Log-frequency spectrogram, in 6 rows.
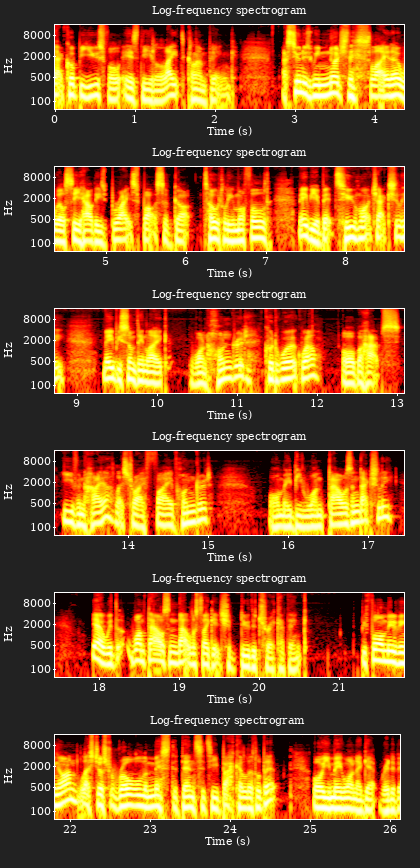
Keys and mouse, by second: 1.0 click, 2.4-6.4 drag, 6.5-8.5 drag, 7.9 0, 11.3-13.1 drag, 13.9-15.8 drag, 15.2 0, 16.1-17.4 drag, 16.9 0, 18.8-19.3 shift+drag, 22.3-23.8 drag, 24.3 click, 24.7 click.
